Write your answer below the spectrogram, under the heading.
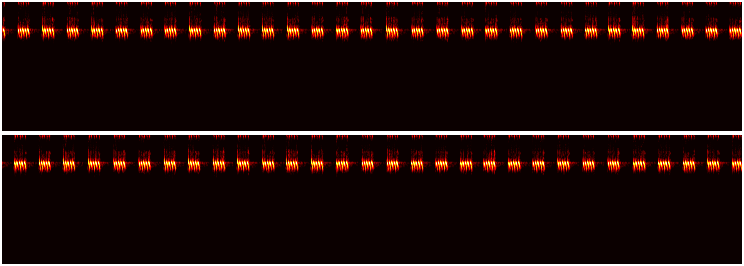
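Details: On a summer evening a male cricket keeps up rhythmic, shrill chirps, roughly four each second, each a brief trilled pulse at a constant high pitch, with no other sounds.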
